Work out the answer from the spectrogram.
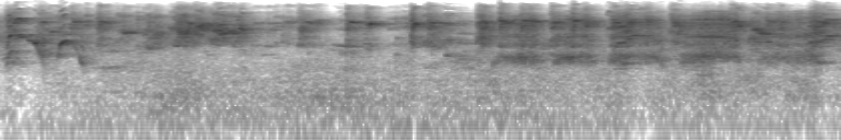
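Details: A pair of black-headed parrots giving a steady stream of shrill, grating screeches, mostly continuous with slight dips in loudness.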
